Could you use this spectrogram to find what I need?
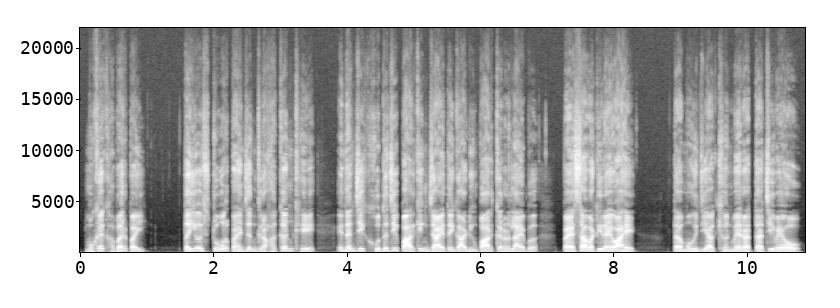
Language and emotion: Sindhi, angry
